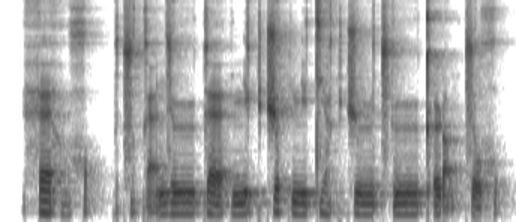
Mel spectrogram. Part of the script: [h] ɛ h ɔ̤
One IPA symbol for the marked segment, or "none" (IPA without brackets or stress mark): h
